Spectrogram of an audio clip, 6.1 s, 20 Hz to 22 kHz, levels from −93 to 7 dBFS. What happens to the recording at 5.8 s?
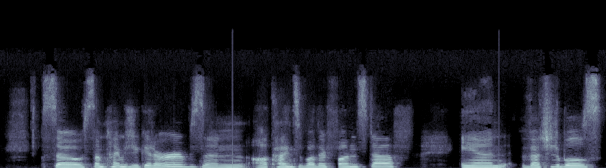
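Nothing goes wrong at 5.8 s; the speech there plays through intact, with no dropout, click or distortion.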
